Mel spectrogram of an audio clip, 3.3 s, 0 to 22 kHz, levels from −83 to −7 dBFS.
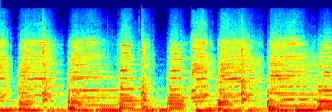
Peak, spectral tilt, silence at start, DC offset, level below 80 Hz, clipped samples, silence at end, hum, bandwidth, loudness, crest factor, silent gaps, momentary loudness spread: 0 dBFS; -5.5 dB/octave; 0 s; under 0.1%; -20 dBFS; under 0.1%; 0 s; none; 16 kHz; -14 LUFS; 14 dB; none; 3 LU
